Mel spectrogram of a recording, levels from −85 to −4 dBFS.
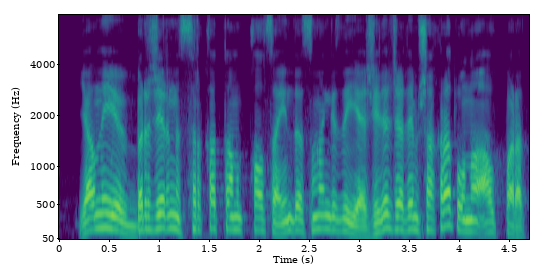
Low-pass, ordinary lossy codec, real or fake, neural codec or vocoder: none; none; real; none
